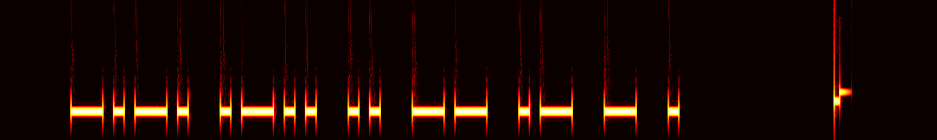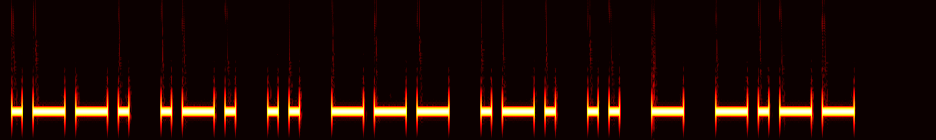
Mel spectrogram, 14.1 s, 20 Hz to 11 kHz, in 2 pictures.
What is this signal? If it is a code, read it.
Morse code, heard as a keyed tone, about 15 wpm, 700 Hz. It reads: CLIMATE PRIORITY
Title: Sentences from Top 1600 Words - New Word Drill - 15wpm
